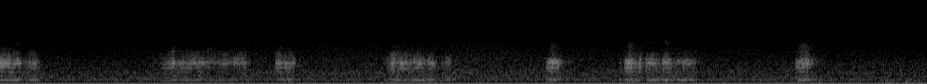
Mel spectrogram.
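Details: Reverse sneeze from a Chihuahua, heard as irregular short honking snorts, sometimes doubled or in quick triplets, separated by pauses of one to two seconds, with little else audible.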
